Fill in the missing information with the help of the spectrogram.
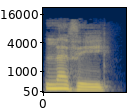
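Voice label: "levy", British English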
